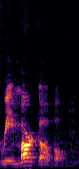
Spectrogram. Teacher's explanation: Re is this prefix, so it's unstressed.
